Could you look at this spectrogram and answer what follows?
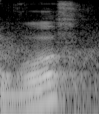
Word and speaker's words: vos: El pronombre vos o con pronunciación de Chile vo sí lo usamos, pero lo vamos a usar cuando queremos ser agresivos.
